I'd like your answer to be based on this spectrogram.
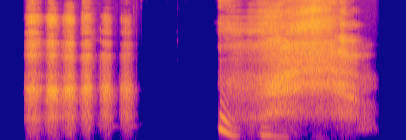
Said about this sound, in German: Dann wieder alles ablegen, Mund auf, einatmen und hemmungslos gähnen und seufzen.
